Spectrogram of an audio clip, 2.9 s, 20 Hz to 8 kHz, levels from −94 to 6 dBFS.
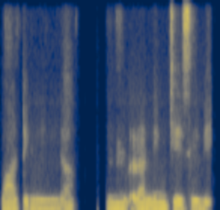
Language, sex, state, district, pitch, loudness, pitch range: Telugu, female, Telangana, Hyderabad, 165 Hz, -14 LUFS, 160-175 Hz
